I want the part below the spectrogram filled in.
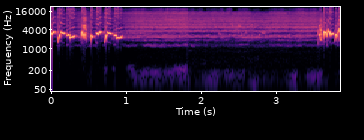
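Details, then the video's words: Sooty-headed bulbul singing gacor in the giras and menggaruda manner, used for masteran: a rapid run of chirpy, rolling whistled notes, a three-second pause with low rumble, then the phrase starting again. "Suara Burung Kutilang Gacor Giras dan Menggaruda Cocok Untuk Masteran"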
